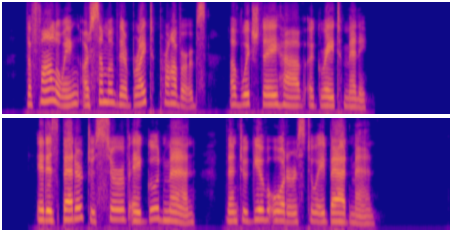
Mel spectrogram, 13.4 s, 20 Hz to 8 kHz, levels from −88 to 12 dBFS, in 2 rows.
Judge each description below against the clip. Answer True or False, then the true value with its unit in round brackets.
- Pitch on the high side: True (200 Hz)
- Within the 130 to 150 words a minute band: True (140 wpm)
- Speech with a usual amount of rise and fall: True (3.5 semitones)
